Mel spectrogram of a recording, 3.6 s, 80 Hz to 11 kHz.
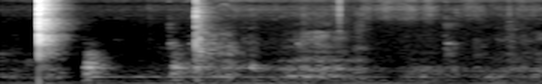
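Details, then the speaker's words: Fitzgerald 5-foot fluorescent striplight with a burned-out, dying T8 tube and fast-start starter: sharp uneven clicks as the starter retries repeatedly, tube flashing badly and very quickly, failing to strike. "you can hear it making a lot of clicking noises so and it is flashing very very badly yeah and it does flash very very quickly"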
